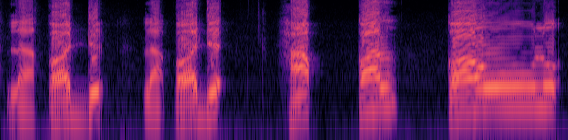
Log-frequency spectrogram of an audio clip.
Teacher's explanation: Laqad ada e-nya karena qalqalah, karena huruf-huruf mantul ya.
